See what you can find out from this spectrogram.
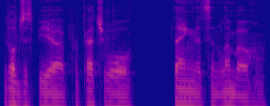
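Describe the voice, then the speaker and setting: A man's voice: low-pitched, steady tone, moderate pace, a little mellow. A man co-hosting a talk show, chatting casually and making wry remarks. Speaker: co-host. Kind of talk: casual chat.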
